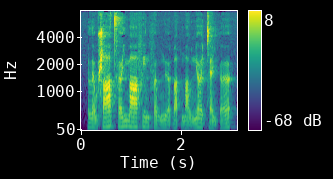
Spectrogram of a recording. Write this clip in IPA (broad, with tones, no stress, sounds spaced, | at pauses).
l ə˨˩˨ w ʂ aː˧˥ t̪ʰ əː˧˥ j m aː˧ f i˧ n f ə˨˩ w ŋ ɨ˨˩˨ ə̯ ɓ a˨˩ t̚ m a˨˩ w ɲ əː˧ c ɛ˨˩ j ʔ əː˧˥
